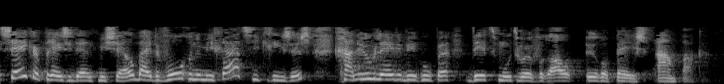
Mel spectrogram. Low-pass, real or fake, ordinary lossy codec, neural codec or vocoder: 7.2 kHz; real; MP3, 24 kbps; none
